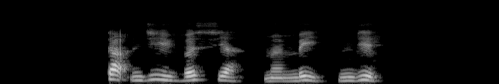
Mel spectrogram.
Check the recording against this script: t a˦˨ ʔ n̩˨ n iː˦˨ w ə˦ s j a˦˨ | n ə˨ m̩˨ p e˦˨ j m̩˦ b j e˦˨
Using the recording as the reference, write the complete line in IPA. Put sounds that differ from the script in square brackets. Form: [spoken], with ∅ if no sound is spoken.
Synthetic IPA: t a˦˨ ʔ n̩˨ [d] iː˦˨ [v] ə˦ s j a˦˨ | [m] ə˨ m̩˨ [b] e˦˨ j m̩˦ b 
